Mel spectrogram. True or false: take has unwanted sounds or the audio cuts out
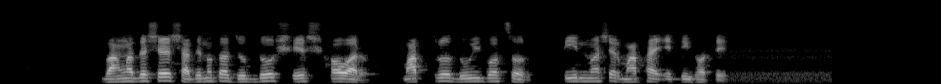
false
